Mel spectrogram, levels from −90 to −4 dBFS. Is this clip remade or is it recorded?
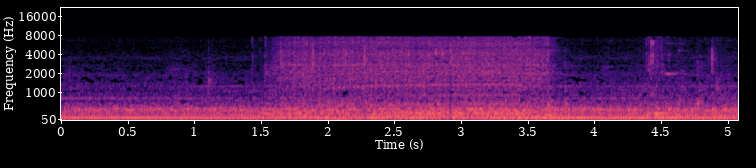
recorded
